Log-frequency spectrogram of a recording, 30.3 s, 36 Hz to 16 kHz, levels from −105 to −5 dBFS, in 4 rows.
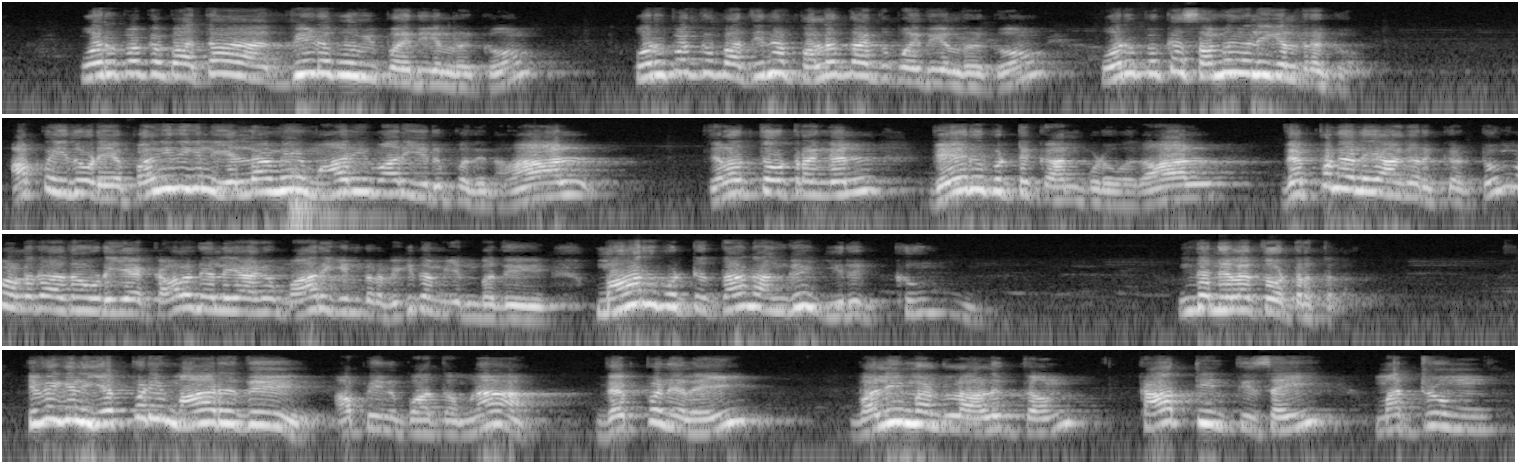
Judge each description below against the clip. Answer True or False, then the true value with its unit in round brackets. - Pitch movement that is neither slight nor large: False (5.7 semitones)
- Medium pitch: False (285 Hz)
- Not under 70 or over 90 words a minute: False (100 wpm)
